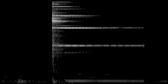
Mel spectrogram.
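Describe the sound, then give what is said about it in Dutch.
A single bright bell ding rings out with a sharp metallic strike, its clear high tone sustaining for about a second before cutting off. No one speaks. “Willen jullie even op het plusje of op het belletje drukken, hangt er vanaf of je in Apple zit of in, eh, in Spotify zit.”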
